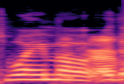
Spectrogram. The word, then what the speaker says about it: Waymo: Well, I have to say, I was telling John Waymo. Is that how you pronounce it? – Oh, yes, Waymo.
